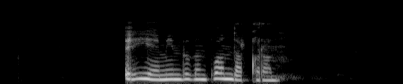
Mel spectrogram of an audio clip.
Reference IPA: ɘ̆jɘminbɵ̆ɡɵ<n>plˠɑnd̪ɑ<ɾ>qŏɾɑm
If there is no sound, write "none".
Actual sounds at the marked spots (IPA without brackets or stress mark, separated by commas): n, ɾ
